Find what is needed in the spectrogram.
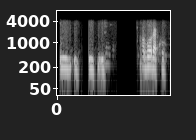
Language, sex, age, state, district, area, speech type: Assamese, female, 60+, Assam, Charaideo, urban, conversation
